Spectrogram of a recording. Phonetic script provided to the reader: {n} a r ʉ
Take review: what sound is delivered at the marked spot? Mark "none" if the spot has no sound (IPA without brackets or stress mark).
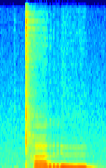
tʰ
